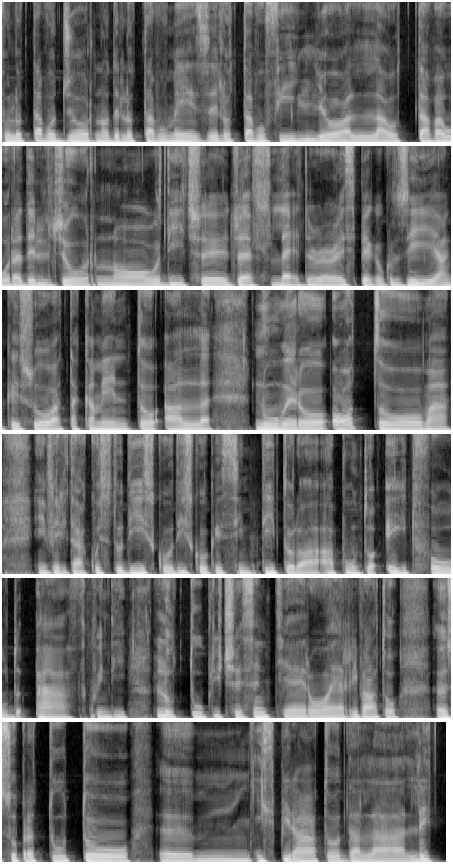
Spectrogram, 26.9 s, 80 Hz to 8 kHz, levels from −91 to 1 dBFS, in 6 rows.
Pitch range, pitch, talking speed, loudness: 135-160 Hz, 145 Hz, 105 wpm, -17 LUFS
